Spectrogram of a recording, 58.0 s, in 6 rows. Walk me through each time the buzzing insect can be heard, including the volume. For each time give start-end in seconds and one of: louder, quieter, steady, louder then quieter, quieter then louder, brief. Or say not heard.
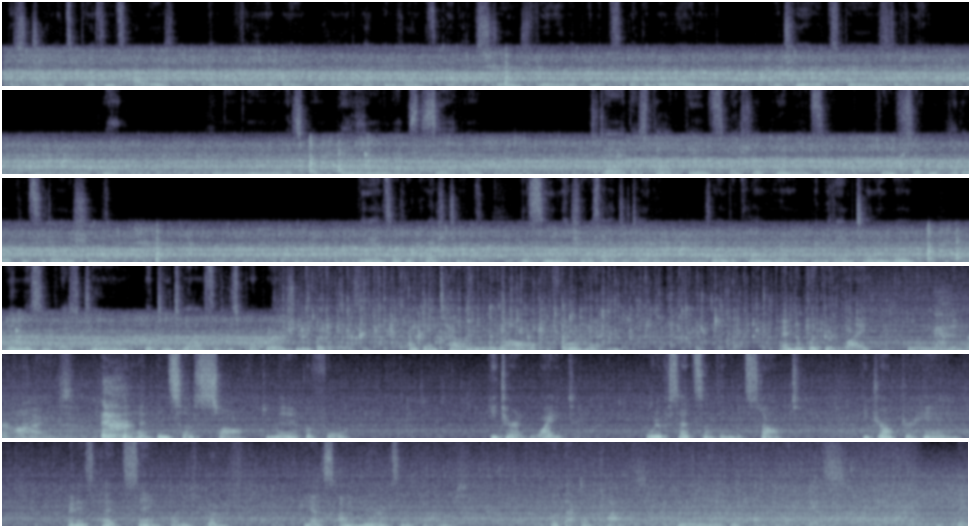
not heard.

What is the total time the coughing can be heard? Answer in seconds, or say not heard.
2 s.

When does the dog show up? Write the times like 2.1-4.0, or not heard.
not heard.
